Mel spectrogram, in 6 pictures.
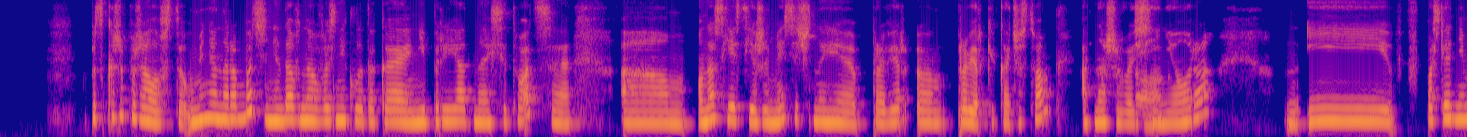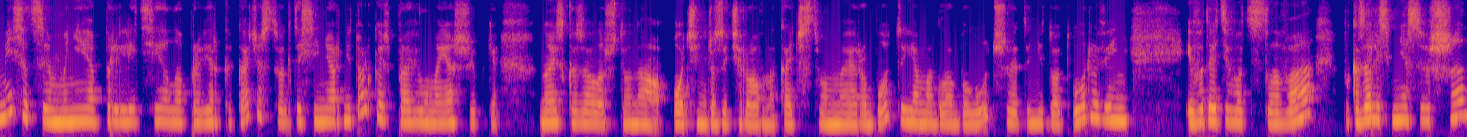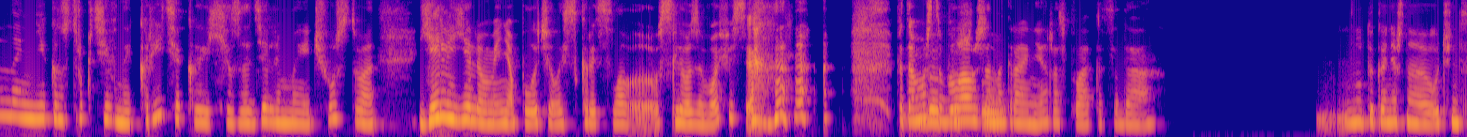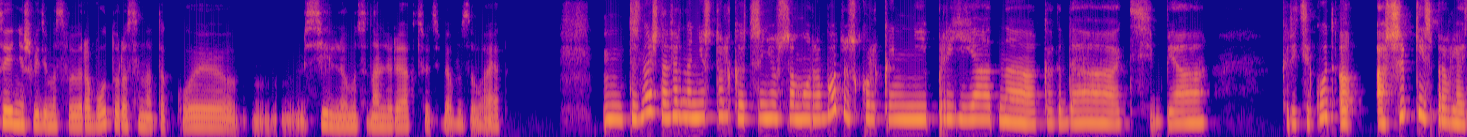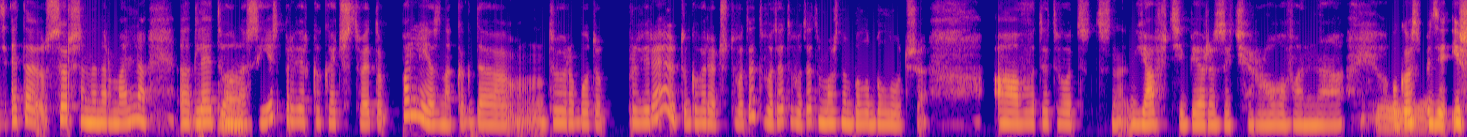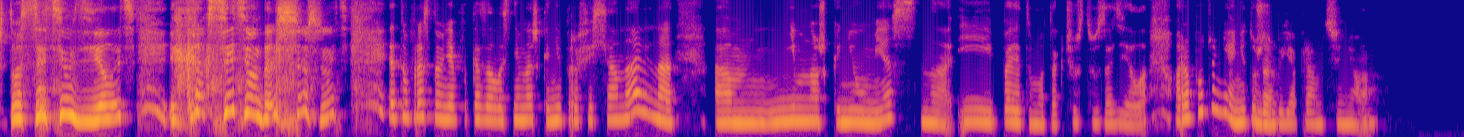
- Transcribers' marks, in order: laugh; laughing while speaking: "и что с этим делать и как с этим дальше жить?"
- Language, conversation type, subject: Russian, advice, Как вы отреагировали, когда ваш наставник резко раскритиковал вашу работу?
